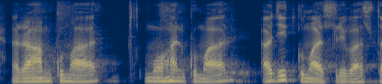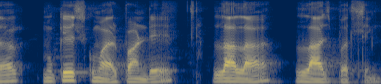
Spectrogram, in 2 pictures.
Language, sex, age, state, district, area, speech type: Maithili, male, 45-60, Bihar, Saharsa, rural, spontaneous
